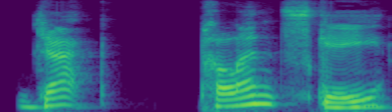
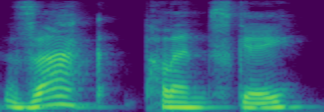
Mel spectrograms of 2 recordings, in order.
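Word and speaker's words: Zack Polanski: Um, Jack Palinski, I hope I'm pronouncing his name correctly. Zack, not Jack. Why did I say Jack? Zack Palinski.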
